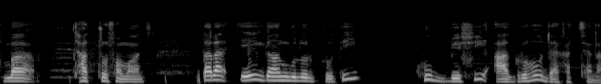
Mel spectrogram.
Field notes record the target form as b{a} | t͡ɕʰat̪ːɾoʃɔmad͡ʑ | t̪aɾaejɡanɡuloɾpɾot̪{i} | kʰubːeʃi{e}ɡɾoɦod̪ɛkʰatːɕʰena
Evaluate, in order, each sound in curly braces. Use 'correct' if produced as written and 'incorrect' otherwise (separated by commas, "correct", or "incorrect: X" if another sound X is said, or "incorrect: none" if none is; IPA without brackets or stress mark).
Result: correct, correct, incorrect: a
